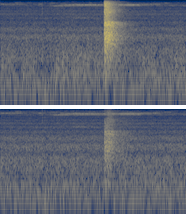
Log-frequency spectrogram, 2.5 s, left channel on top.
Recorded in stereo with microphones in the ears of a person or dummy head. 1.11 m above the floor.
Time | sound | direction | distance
0.0 | an insect | 15° right (ahead or behind) | 1.6 m
1.4 | a clap | 70° left (ahead or behind) | 0.8 m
